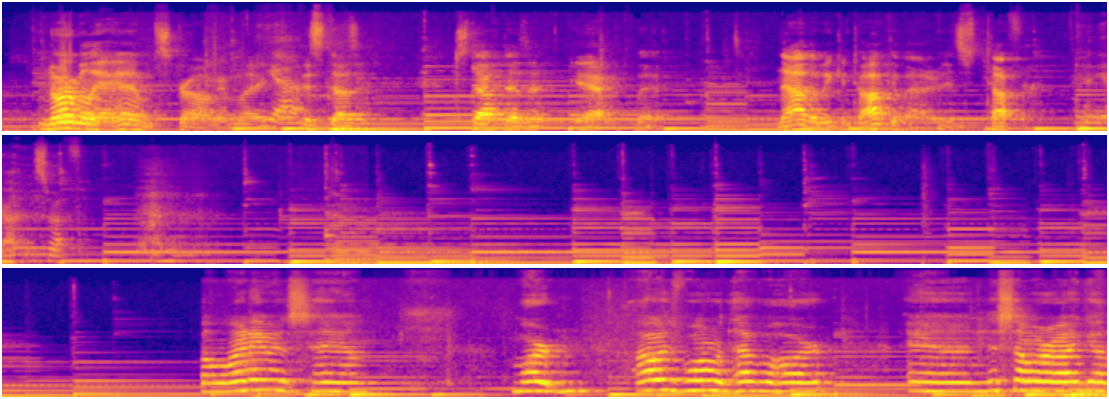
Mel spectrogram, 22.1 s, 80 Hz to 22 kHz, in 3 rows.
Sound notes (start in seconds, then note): 8.1 breathes out; 10.5 guitar playing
